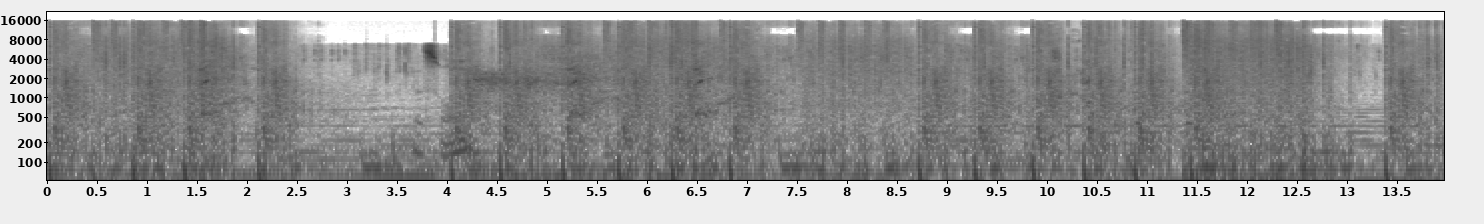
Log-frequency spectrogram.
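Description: Gunshots crack repeatedly.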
